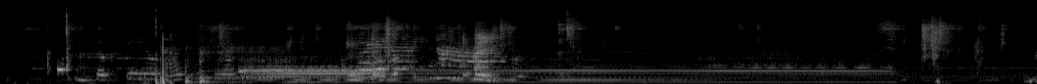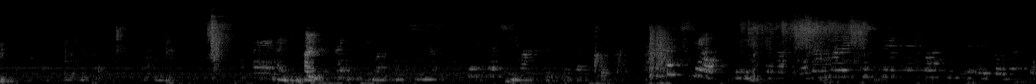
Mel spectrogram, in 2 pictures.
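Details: Omron automatic blood pressure monitor at a check before an internal medicine visit: steady motor hum of the cuff inflating, then quieter deflation; reading 110/65, normal.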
